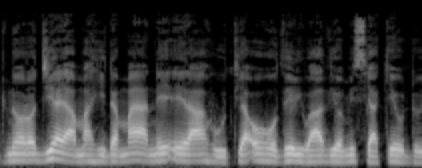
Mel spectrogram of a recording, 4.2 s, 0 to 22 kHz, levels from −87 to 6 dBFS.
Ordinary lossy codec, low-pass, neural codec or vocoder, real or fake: MP3, 64 kbps; 19.8 kHz; none; real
